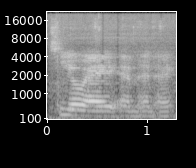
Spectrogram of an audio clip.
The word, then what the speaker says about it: Toamna: toy it's the one that I can never pronounce t o a m n a toamna yeah toamna what is she the Agriculture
